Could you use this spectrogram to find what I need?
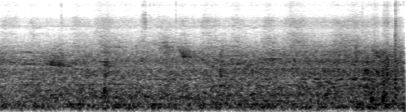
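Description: A pigeon flaps its wings as it lands.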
